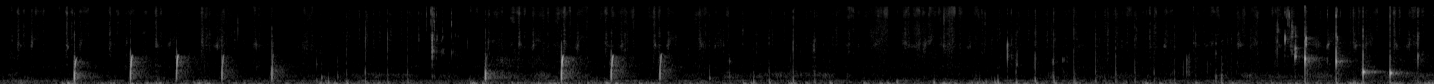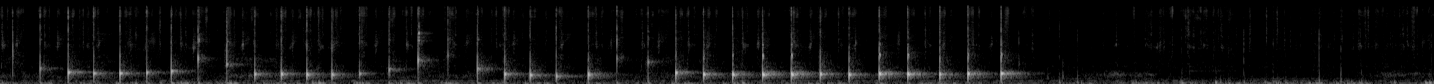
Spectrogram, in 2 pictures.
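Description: Close-up mouth pops made with the hands cupped at the lips. A few single pops are spaced out in the first several seconds. From about halfway in, a fast run of hollow, pitched pops comes at roughly five a second and stops a few seconds before the end.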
